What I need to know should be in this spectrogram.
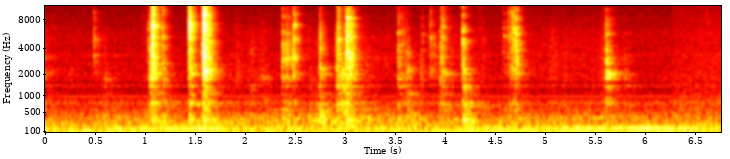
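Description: Metal parts clink and tap against a transmission clutch drum.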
